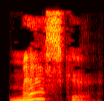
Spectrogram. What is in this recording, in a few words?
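"masker", British English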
